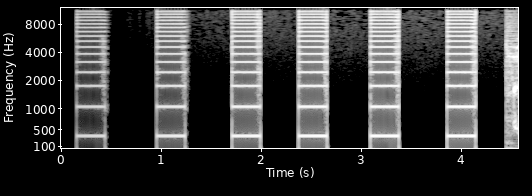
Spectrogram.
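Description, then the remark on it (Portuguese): Opening sound of the home computer demo Linux Expert: six loud, evenly spaced buzzy electronic beeps at one steady pitch, followed by a brief burst of harsher sound at the very end. “A gente sempre lembra do Linux Expert, que, embora não tivesse a categoria, é um demo, é uma demonstração, é o que vocês ouvem na abertura de todo episódio do Reto Computaria, é o início do Linux Expert”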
